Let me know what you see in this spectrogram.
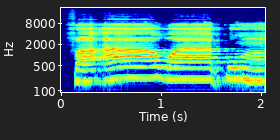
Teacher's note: حمزہ کو بھی کھڑی زبر کی وجہ سے اور واو کو بھی کھڑی زبر کی وجہ سے کھینچ کر ادا کریں گے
